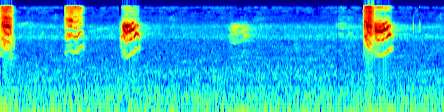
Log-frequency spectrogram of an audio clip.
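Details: Calls of a female Double-collared Seedeater, meant to excite a male to sing: five sharp, high chirps scattered irregularly over four seconds, with one softer note in a gap.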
